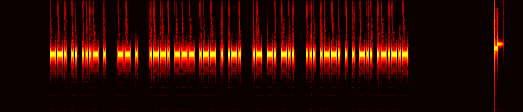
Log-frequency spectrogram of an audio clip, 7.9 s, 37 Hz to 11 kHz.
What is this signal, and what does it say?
Morse code, heard as a keyed tone, about 41 wpm, 700 Hz. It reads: GIVE ME POWER AND SPEED.
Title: Sentences from Top 1000 Words - Review Part 5 - 45wpm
